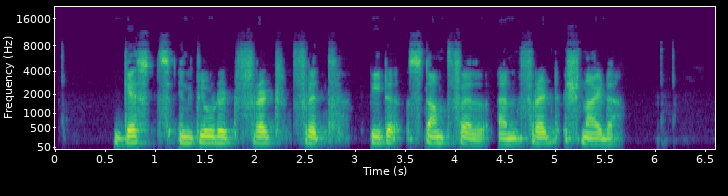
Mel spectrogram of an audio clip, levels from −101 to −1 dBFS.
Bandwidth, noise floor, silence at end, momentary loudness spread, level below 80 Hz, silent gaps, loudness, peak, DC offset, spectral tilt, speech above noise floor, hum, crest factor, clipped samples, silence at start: 9 kHz; -76 dBFS; 0.95 s; 9 LU; -70 dBFS; none; -22 LUFS; -2 dBFS; under 0.1%; -4.5 dB/octave; 55 dB; none; 20 dB; under 0.1%; 0.6 s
